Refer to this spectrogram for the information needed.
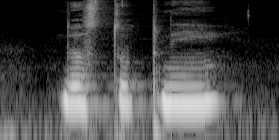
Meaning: available
- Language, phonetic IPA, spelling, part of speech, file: Czech, [ˈdostupniː], dostupný, adjective, Cs-dostupný.ogg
